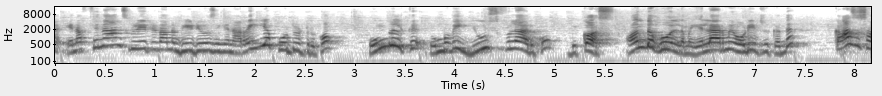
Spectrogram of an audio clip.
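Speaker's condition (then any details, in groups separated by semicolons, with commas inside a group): No condition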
